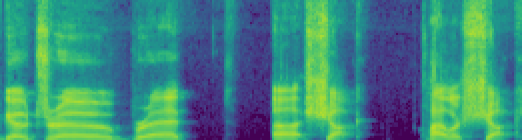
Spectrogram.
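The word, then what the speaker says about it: Shough: Tyler Shuck.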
